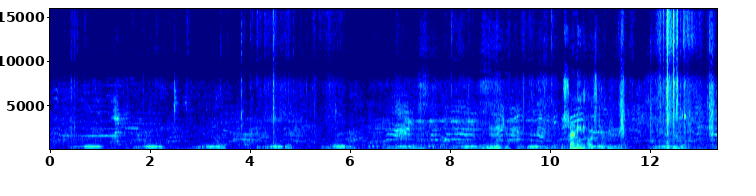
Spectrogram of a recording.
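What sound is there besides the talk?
pigeons cooing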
